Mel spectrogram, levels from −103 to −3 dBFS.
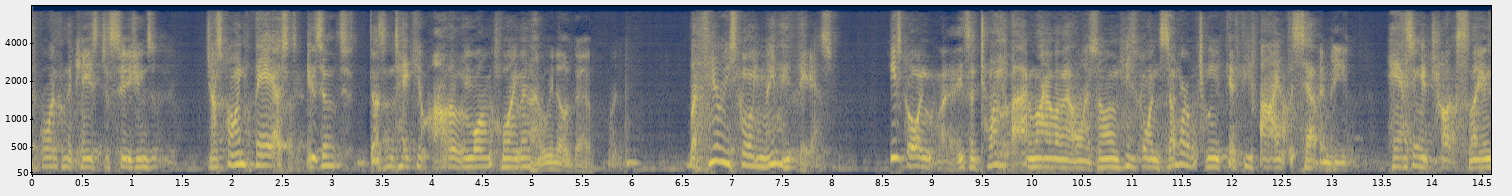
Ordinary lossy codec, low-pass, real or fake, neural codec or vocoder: MP3, 64 kbps; 7.2 kHz; fake; codec, 16 kHz, 1 kbps, FreqCodec, larger model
